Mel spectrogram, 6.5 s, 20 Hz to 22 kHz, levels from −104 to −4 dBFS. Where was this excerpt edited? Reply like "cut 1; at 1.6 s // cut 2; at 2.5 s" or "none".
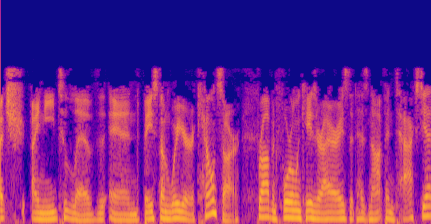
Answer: cut 1; at 3.8 s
